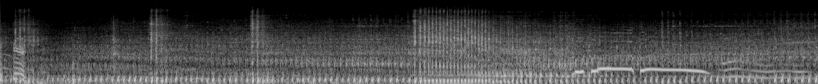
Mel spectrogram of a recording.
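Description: A Coleman minibike with a swapped-in 212cc engine revs hard during an attempted wheelie, a loud, close, rapid-firing small engine drone that surges and rises in pitch midway, with people talking over it.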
